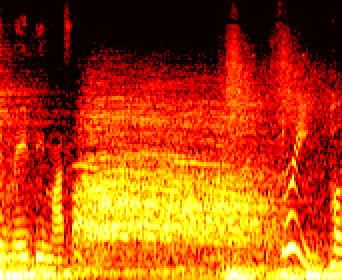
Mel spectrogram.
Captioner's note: crowd jeering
